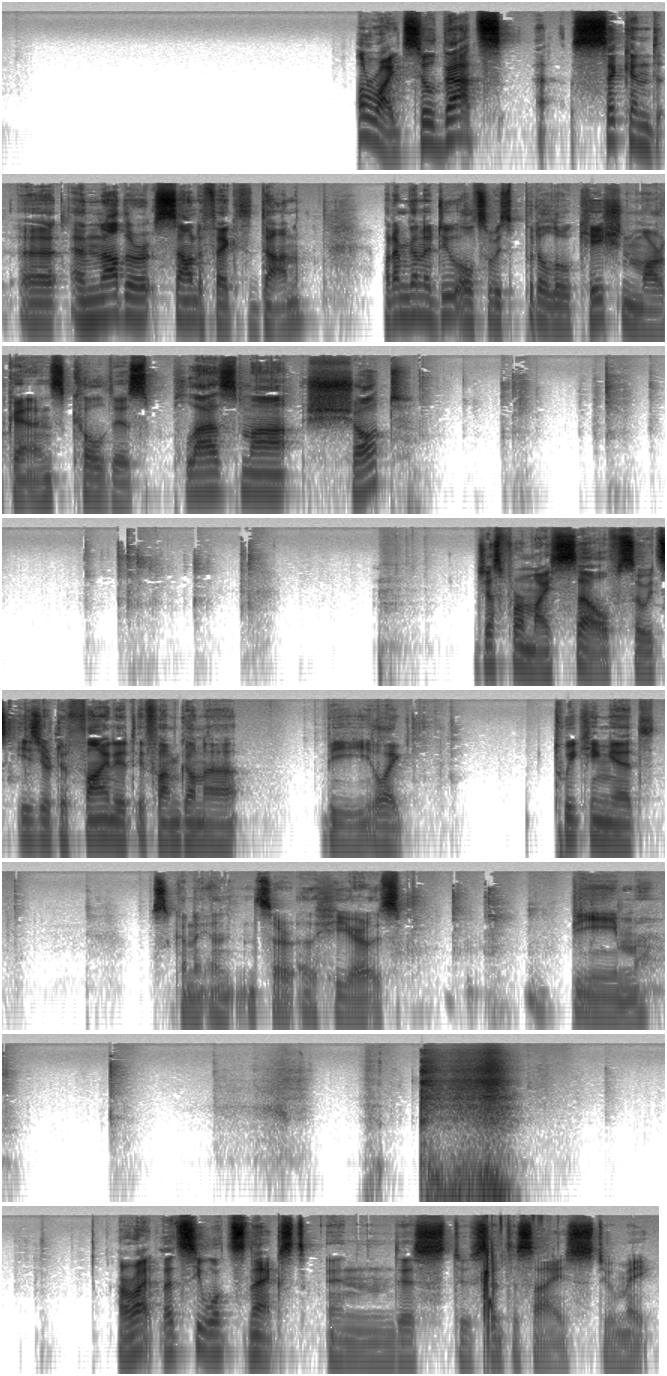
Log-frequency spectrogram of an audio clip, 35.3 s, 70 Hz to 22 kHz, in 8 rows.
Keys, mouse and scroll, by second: 0.0 click, 0.3-1.8 typing, 1.4 click, 1.6 click, 1.7 click, 1.9 Return, 2.1 click, 4.7 g, 5.1 ctrl+scroll down 2, 5.7-6.1 ctrl+scroll up 2, 6.2 ctrl+scroll down 2, 6.6 ctrl+scroll up 2, 7.9 ctrl+click, 8.4 ctrl+click, 9.2-14.9 typing, 15.7 click, 16.6 click, 17.4 Left, 17.5 BackSpace, 17.7 l, 17.9 Right, 19.5 click, 19.9 space, 20.5 Return, 21.3 click, 22.8 ctrl+click, 23.2 ctrl+click, 24.3-26.6 typing, 27.0 Return, 28.5 ctrl+scroll down 2, 29.3 ctrl+scroll down 2, 31.1 ctrl+scroll down 2, 31.5 ctrl+click, 32.4-32.8 ctrl+scroll up 2, 33.2 ctrl+click, 33.8 space.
